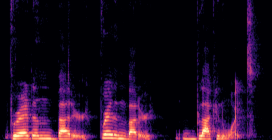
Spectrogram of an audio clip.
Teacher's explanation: Vous entendez à peine ce mot and, qu'on va donc réduire avec la forme un. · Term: forme réduite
